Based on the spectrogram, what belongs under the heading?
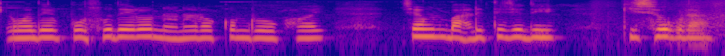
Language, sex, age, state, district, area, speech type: Bengali, female, 45-60, West Bengal, Hooghly, urban, spontaneous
